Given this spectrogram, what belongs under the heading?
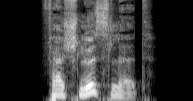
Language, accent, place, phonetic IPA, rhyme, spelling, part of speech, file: German, Germany, Berlin, [fɛɐ̯ˈʃlʏslət], -ʏslət, verschlüsslet, verb, De-verschlüsslet.ogg
- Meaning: second-person plural subjunctive I of verschlüsseln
